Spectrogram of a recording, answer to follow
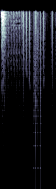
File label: glitch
